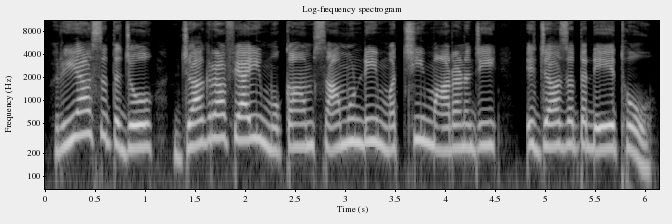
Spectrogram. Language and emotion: Sindhi, neutral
